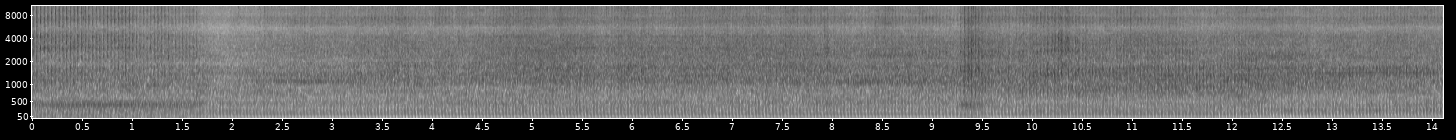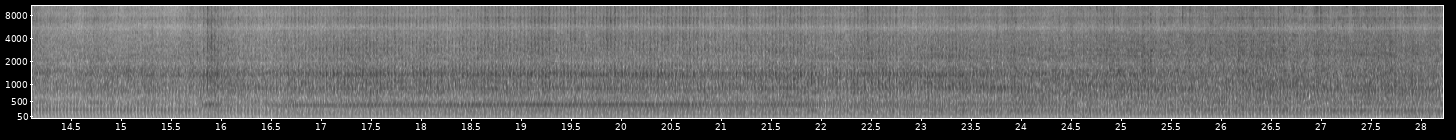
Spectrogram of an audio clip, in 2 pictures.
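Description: Cub Cadet 2X two-stage snowblower's engine running steadily while the machine clears snow, its pitch shifting slightly a couple of times. Two brief knocks stand out, about a third of the way in and just past halfway.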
